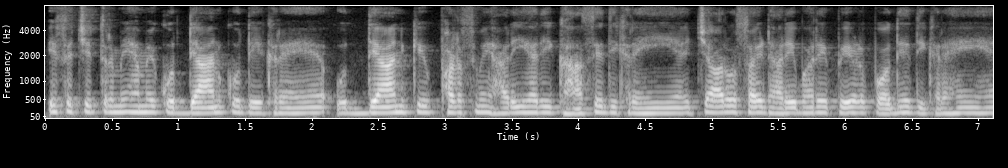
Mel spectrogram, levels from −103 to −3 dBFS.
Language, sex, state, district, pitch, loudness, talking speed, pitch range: Hindi, male, Maharashtra, Mumbai Suburban, 155 Hz, -19 LUFS, 245 wpm, 145-160 Hz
